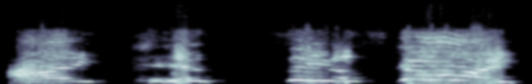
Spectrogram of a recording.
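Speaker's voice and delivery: high, loud, very slow crying scream. A narrator's reading. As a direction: scream it at the top of her lungs. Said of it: "yelled at the top of her lungs".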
